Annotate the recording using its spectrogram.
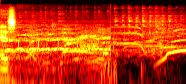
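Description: Trackside spectators shouting and whooping as a rider passes: a held shout that breaks off about one and a half seconds in, then rising whoops near the end.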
